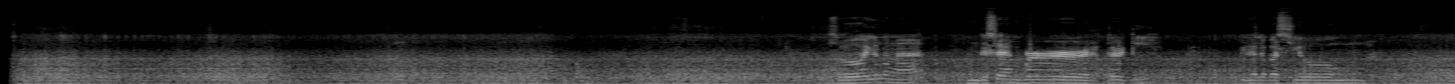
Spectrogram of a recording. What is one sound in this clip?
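A car engine hums low and steadily.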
